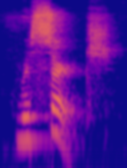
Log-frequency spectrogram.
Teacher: Next we have research. It has emphasis on the second syllable.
